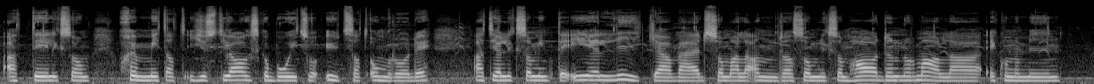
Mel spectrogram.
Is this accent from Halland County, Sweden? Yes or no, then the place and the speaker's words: no; Gothenburg, Västra Götaland County, Sweden; När jag först föddes här så föddes jag i Biskopsgården. Så jag känner kärlek för den här platsen.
